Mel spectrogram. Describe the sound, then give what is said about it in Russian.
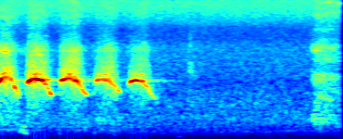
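Five short, breathy whistles in quick rhythmic succession, moderately loud, as people sitting in a garage in a residential yard whistle to call someone over, followed by a brief quiet stretch. “И они такие свистят меня.”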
